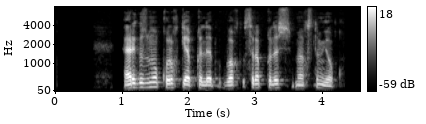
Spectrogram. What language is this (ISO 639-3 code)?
uig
